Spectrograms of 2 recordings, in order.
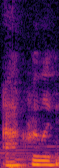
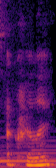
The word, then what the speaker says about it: acrylic: So generally, when you're doing acrylic painting, apparently I was pronouncing that wrong. It's not acrylic, it's acrylic.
